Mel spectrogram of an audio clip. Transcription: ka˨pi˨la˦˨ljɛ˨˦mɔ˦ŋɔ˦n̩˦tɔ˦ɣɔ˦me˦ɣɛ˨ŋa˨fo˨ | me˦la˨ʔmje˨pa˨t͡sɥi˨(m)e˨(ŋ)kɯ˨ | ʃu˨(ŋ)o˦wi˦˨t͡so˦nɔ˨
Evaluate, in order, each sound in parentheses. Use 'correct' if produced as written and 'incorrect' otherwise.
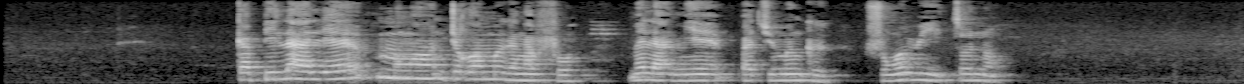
correct, correct, correct

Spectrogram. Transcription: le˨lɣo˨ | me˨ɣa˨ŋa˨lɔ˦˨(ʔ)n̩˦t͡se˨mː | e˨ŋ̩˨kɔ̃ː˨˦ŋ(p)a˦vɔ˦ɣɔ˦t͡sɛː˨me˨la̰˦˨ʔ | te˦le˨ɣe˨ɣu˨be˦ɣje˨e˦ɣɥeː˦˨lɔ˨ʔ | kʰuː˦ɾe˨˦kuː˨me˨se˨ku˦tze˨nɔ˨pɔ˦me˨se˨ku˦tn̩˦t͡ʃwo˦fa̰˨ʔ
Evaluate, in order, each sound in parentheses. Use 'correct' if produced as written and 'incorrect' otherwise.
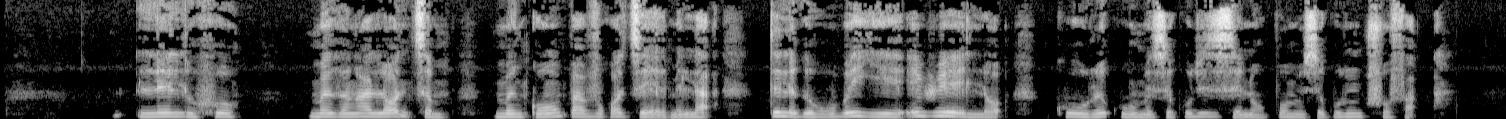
correct, correct

